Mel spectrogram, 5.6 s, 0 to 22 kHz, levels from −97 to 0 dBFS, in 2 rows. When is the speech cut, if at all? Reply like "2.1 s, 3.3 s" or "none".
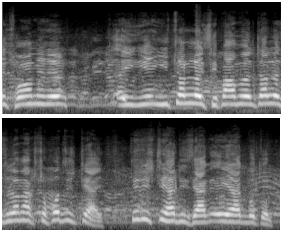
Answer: none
